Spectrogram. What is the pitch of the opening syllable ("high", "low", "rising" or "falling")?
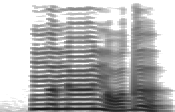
high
